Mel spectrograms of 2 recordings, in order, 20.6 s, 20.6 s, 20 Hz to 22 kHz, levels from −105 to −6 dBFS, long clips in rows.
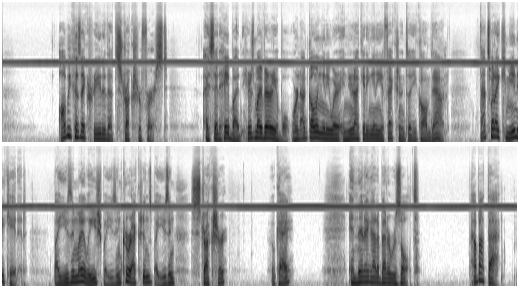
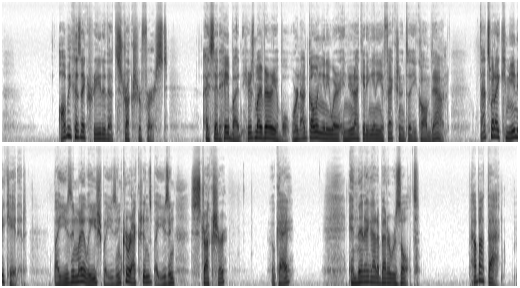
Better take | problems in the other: second | high-pitched whine; loud; throughout; 4 kHz, 7 dB below the speech

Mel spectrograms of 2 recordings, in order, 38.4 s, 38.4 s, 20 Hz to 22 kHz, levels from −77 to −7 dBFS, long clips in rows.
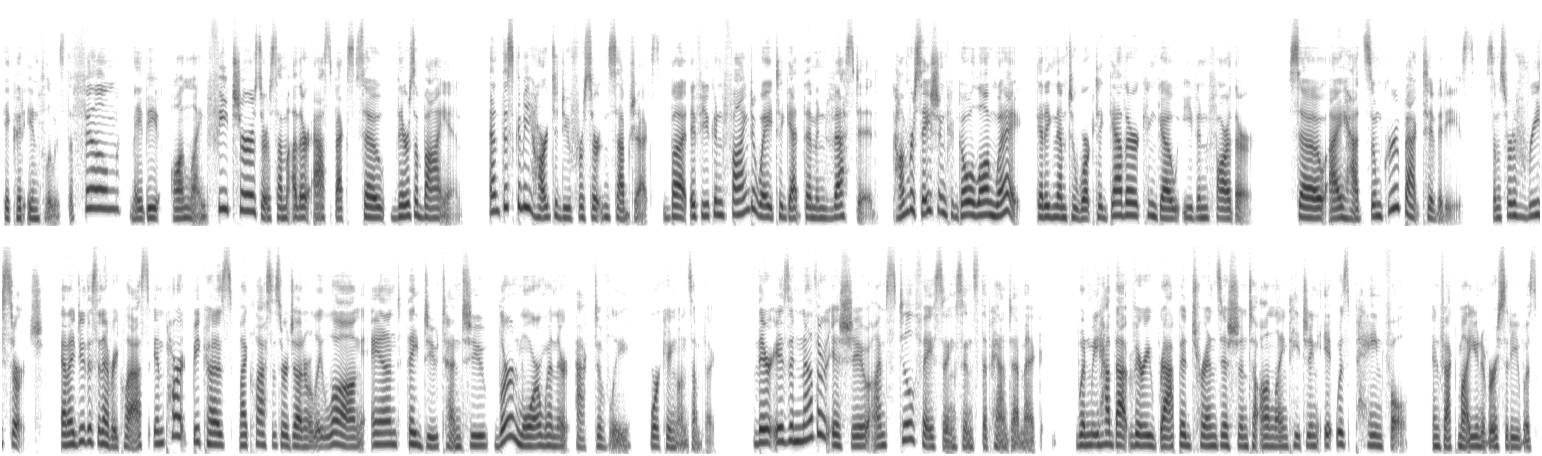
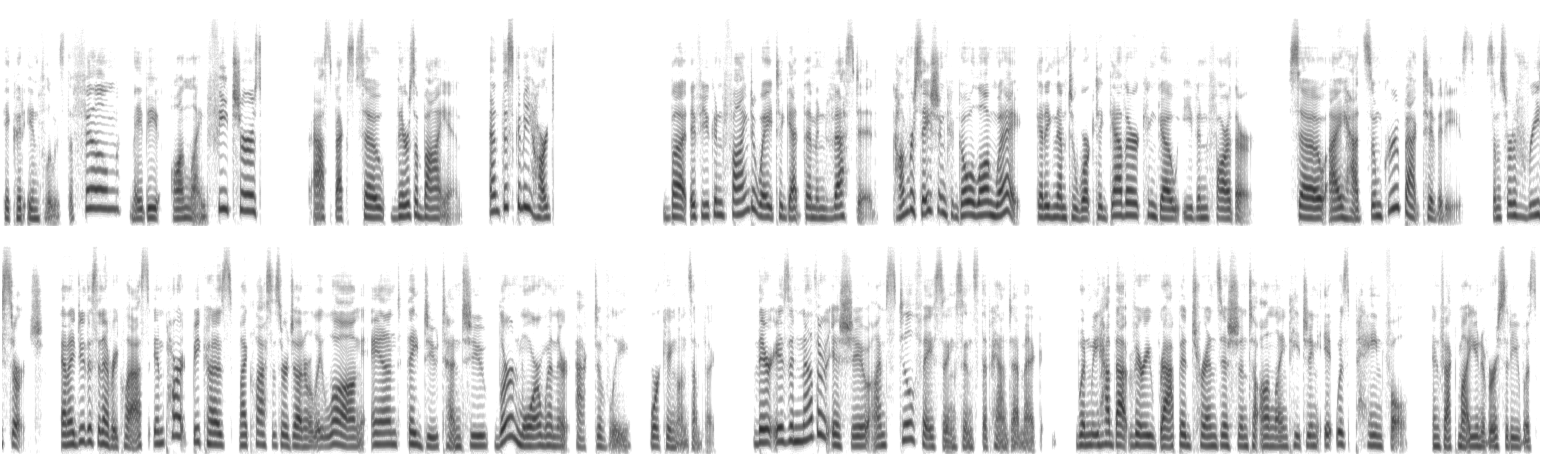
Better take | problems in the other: first | audio cutting out; at 3 s for 0.5 s and at 7 s for 1.5 s

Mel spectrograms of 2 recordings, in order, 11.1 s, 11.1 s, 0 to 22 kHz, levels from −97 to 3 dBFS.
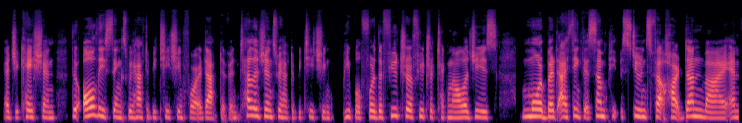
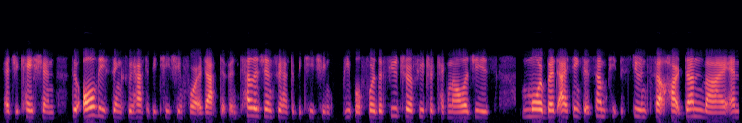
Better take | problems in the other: first | phone-call audio; nothing above 3 kHz

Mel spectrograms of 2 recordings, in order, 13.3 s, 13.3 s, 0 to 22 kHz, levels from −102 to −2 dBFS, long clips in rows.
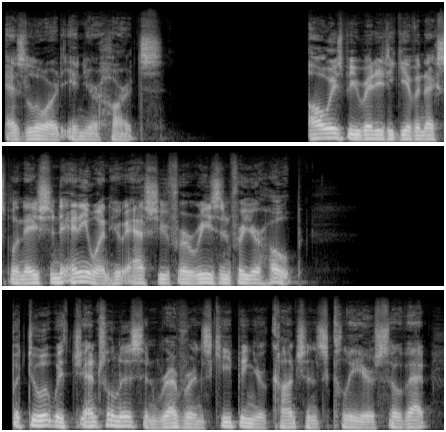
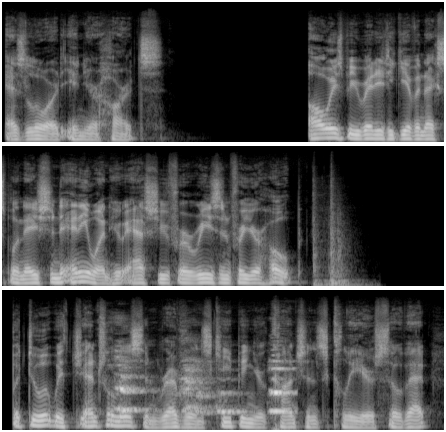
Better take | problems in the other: first | door banging; faint; at 7.5 s; peak 15 dB below the speech // dog barking; loud; from 10 to 12 s; peak 5 dB above the speech

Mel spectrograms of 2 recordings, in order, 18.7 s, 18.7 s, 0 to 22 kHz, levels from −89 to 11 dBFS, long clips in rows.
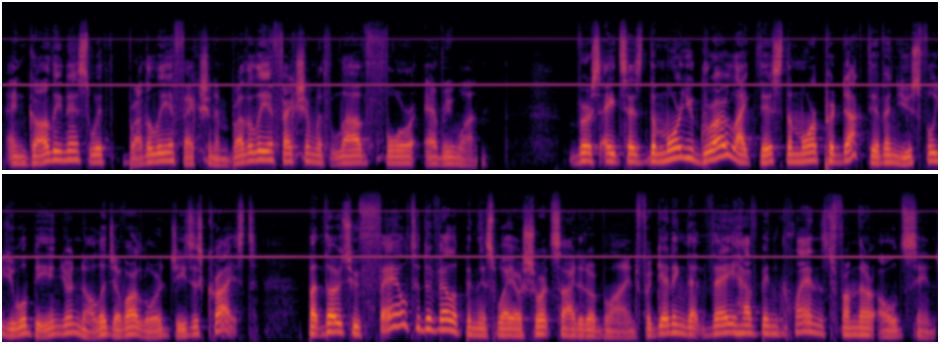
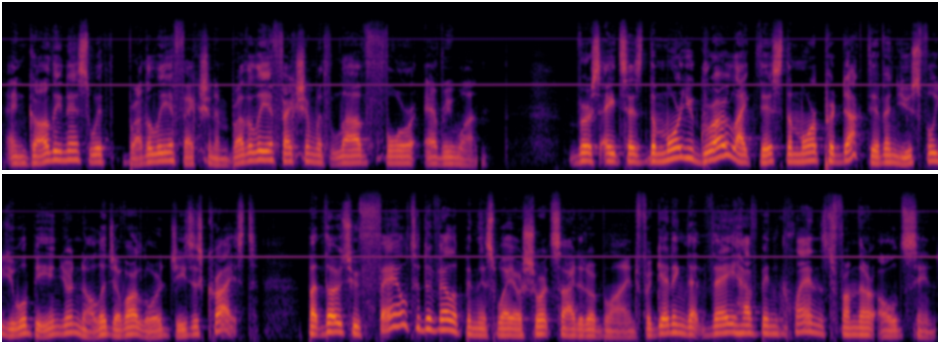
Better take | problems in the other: second | high-pitched whine; loud; throughout; 3.5 kHz, 10 dB below the speech; faint in the second

